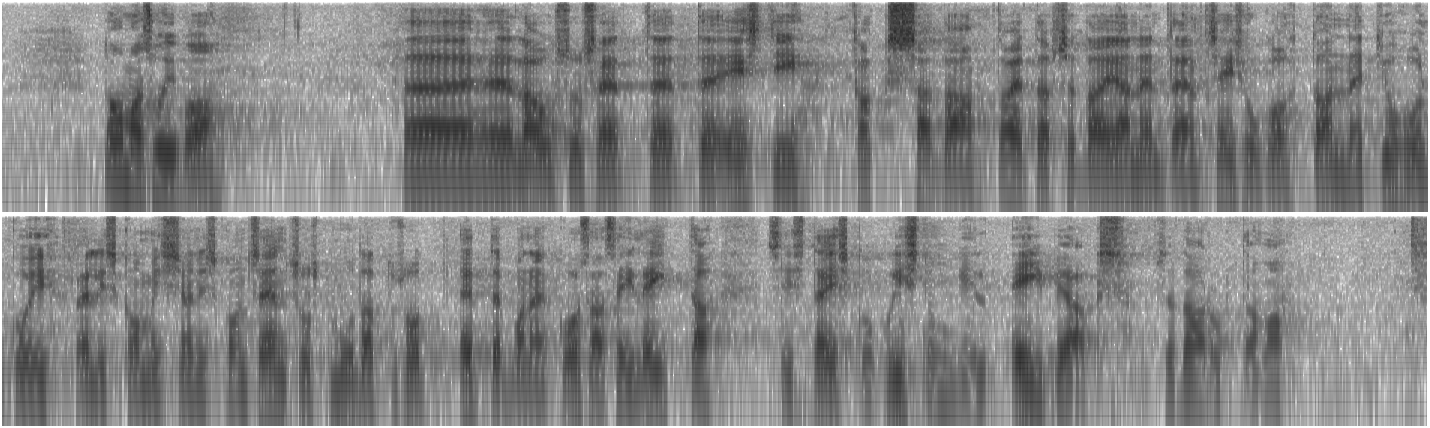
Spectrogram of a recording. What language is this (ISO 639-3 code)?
est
